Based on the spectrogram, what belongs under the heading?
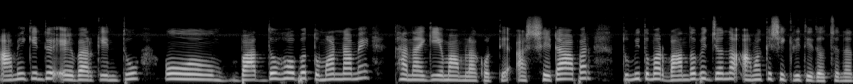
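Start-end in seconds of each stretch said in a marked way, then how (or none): none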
